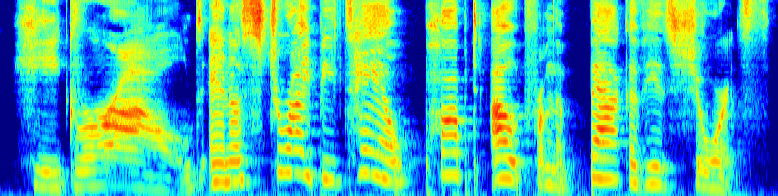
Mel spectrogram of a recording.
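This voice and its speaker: Slow, expressive woman reading to children. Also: fairly high pitch. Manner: addresses children directly, dramatic emphasis on key words. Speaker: children's story time host and reader. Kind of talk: expressive picture-book read-aloud for young children.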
